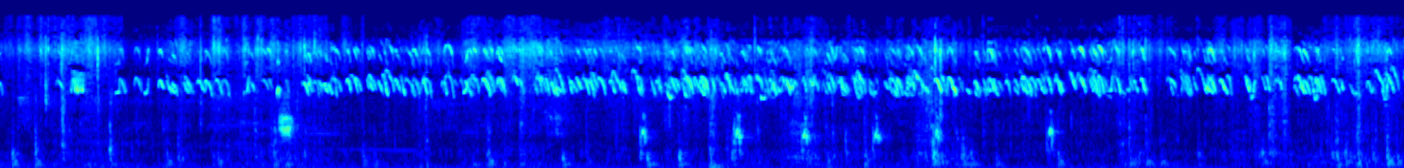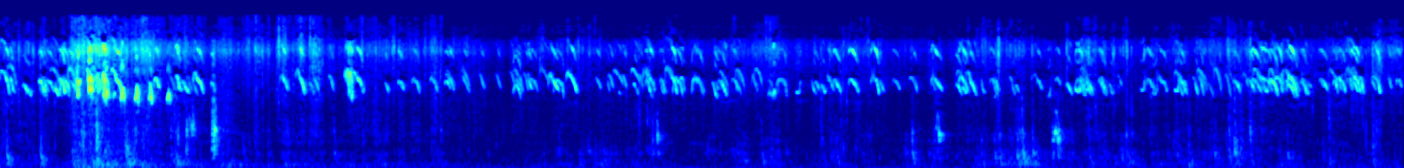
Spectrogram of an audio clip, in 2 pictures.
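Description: A brood of young chicks peeping continuously in a dense, high chorus, with low clucks from the broody mother hen now and then. The chorus is briefly louder about halfway through.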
